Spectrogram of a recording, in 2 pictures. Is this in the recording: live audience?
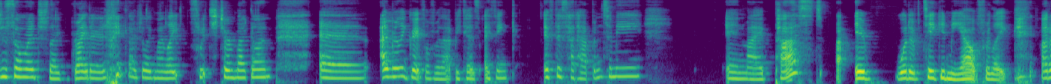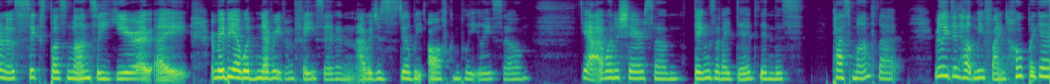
no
